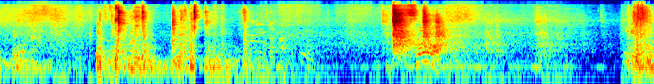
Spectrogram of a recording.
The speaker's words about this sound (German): Ihr hattet gerade ein bisschen Eindruck von der Geräuschkulisse hier, Türen zu und alles. Ich dachte, jetzt wäre hier irgendein Geratter oder so zu hören. Tut's gar nicht. Erstaunlich leise.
